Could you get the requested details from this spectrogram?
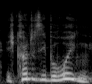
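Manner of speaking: proud little boast, voice lifting; a bit proud. A narrator's reading. Elf woman proudly reports calming them, a bit proud. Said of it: "ein bisschen stolz".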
